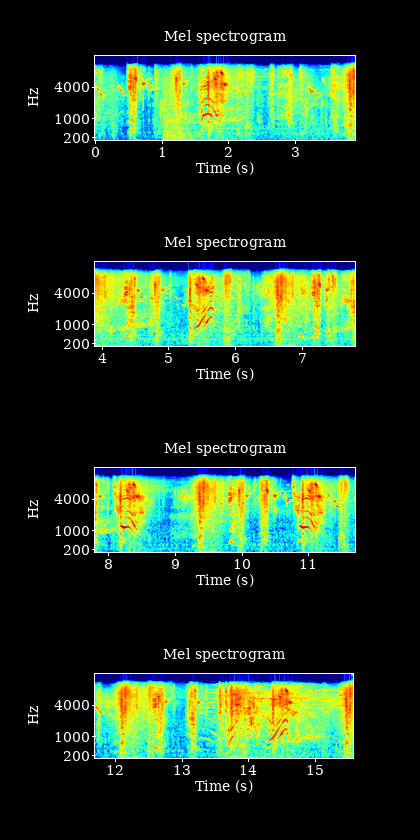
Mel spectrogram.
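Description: Game creatures screech and hiss in a fight.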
